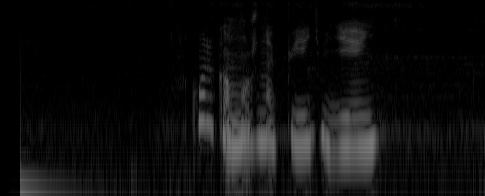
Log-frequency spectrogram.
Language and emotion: Russian, sad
